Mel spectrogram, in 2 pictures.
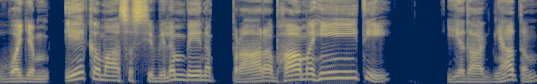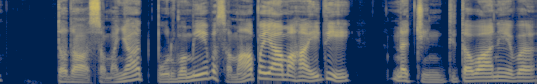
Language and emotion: Sanskrit, surprised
